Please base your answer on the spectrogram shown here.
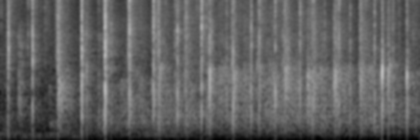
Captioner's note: members applauding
